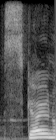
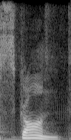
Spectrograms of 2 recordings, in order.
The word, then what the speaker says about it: Scone: stone of scone uh scone or scone i think that there are two kind of accepted pronunciations of scone in the uk i feel like scone is a slightly posher way of saying it also this is called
